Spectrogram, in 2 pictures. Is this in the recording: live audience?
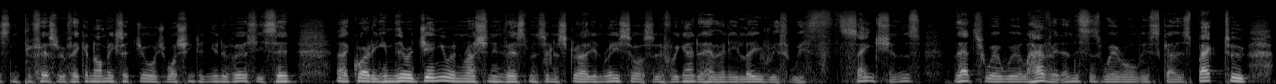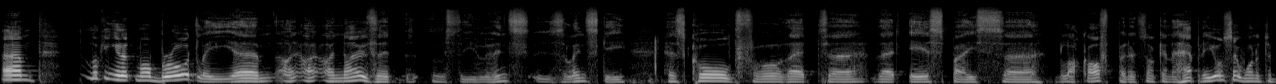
no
